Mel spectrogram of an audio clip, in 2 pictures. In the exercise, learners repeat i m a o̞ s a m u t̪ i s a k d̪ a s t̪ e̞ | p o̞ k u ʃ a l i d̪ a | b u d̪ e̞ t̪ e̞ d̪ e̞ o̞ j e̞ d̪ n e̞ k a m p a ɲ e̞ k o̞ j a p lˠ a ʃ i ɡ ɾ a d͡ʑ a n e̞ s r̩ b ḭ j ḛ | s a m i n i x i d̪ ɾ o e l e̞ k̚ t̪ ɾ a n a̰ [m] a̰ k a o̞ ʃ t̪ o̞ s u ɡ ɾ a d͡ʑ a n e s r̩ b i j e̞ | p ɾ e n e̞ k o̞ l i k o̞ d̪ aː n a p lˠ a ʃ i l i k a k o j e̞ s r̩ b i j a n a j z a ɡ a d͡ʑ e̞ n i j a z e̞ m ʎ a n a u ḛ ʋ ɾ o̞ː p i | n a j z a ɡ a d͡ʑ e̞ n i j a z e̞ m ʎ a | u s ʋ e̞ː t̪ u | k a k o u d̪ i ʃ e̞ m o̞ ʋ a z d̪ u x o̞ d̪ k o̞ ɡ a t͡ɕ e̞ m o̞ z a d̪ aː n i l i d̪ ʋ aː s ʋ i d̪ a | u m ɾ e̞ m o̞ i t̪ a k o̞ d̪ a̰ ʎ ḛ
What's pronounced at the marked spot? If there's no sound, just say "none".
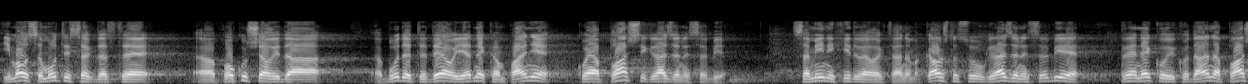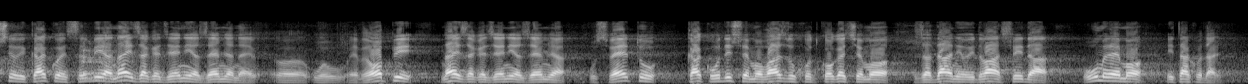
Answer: m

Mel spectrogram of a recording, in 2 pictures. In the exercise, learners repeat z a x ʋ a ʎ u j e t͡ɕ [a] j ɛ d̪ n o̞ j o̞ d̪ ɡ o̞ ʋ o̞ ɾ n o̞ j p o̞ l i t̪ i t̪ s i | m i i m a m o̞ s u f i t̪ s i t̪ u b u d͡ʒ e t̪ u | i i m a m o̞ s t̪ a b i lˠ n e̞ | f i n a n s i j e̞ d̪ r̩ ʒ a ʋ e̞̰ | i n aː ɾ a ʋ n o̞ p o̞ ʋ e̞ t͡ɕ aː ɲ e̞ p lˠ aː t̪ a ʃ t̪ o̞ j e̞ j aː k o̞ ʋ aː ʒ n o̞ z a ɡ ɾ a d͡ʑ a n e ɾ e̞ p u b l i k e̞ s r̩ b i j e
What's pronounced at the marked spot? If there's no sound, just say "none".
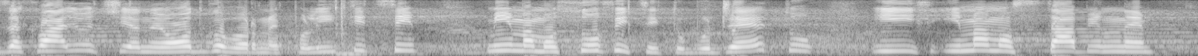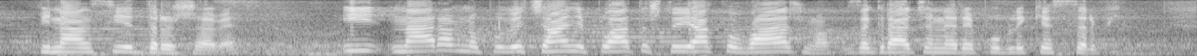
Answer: i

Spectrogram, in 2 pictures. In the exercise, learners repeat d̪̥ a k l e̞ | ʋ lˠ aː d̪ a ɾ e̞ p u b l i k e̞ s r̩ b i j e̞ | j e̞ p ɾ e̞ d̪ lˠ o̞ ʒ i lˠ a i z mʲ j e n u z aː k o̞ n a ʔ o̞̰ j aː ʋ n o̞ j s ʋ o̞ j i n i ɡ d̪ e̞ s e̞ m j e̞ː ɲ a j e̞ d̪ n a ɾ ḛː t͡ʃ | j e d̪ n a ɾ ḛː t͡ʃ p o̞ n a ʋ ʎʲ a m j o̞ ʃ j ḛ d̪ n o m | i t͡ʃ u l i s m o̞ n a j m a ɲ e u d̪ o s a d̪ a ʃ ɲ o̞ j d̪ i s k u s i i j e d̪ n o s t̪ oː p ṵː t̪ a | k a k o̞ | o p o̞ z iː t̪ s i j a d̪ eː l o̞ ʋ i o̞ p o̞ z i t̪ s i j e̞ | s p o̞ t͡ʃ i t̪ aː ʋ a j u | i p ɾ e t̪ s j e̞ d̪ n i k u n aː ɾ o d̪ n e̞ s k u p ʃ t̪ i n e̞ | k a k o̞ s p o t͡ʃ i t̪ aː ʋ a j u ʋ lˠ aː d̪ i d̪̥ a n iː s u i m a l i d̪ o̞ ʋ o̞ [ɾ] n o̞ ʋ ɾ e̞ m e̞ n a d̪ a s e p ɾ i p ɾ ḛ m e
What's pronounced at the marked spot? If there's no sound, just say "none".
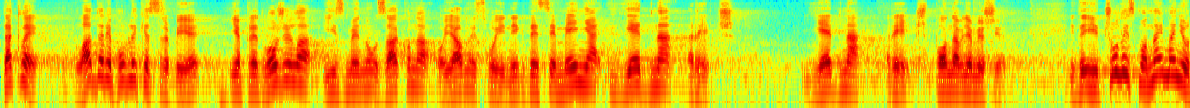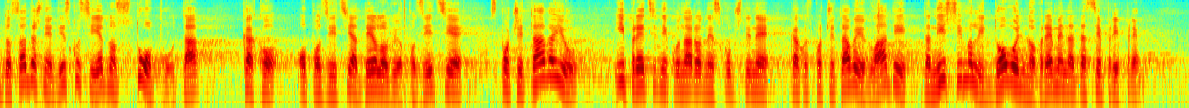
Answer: ʎ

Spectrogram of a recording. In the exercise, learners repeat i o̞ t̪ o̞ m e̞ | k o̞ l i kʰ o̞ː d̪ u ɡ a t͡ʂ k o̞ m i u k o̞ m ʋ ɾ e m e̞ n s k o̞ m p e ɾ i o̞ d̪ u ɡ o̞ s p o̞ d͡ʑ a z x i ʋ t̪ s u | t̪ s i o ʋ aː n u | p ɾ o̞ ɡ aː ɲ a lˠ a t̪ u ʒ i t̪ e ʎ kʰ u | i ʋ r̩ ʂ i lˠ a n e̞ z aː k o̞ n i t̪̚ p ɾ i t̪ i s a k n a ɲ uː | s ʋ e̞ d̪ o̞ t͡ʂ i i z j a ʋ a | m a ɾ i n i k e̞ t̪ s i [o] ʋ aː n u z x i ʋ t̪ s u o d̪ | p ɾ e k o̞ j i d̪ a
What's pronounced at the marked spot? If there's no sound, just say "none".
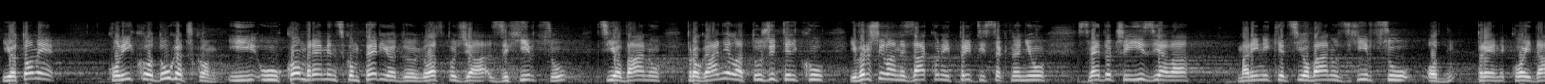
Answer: o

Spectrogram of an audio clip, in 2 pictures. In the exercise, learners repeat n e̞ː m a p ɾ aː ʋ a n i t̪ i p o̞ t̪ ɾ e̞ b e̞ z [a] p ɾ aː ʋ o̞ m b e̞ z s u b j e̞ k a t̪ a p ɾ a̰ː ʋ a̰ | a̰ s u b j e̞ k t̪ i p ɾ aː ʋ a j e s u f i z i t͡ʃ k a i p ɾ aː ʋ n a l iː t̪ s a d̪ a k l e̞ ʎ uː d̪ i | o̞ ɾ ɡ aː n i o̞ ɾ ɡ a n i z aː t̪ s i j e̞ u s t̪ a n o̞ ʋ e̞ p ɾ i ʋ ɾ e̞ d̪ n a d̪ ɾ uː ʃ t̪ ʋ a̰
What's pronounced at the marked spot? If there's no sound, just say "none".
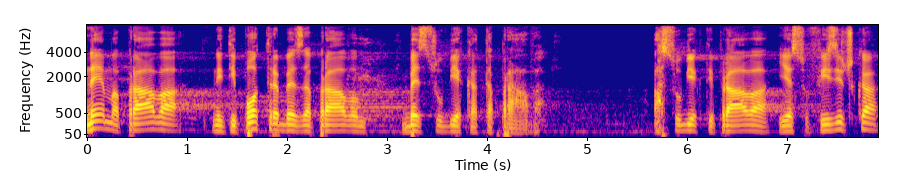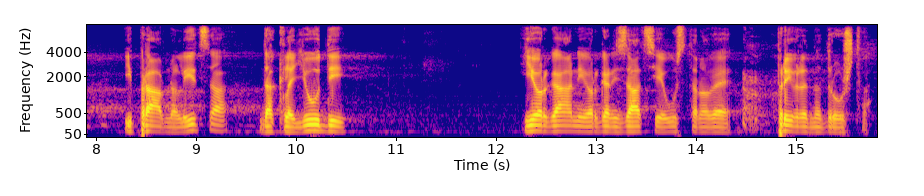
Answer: a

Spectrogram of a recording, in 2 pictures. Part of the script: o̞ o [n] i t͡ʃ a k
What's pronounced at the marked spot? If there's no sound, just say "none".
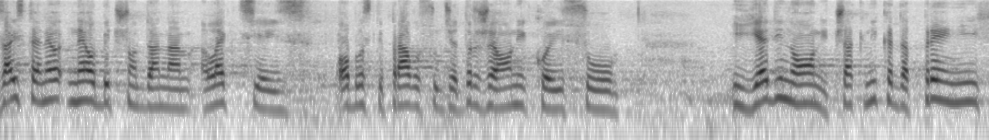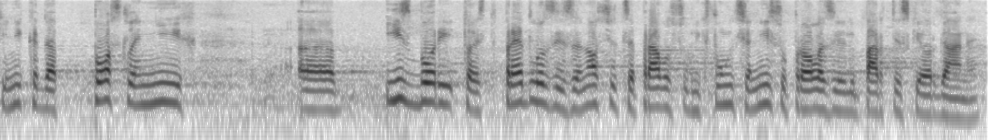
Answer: n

